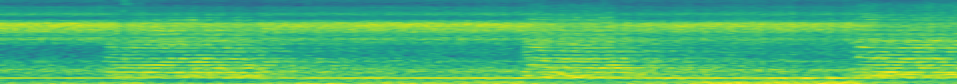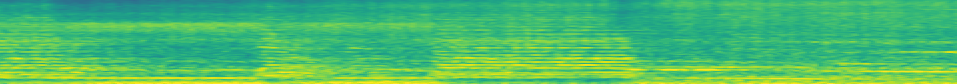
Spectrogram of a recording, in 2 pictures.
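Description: Diesel freight locomotive's air horn blowing several blasts for a grade crossing as the train approaches. About ten seconds in, the lead locomotive passes close by and the horn gives way to the rumble and clatter of the train rolling past.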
